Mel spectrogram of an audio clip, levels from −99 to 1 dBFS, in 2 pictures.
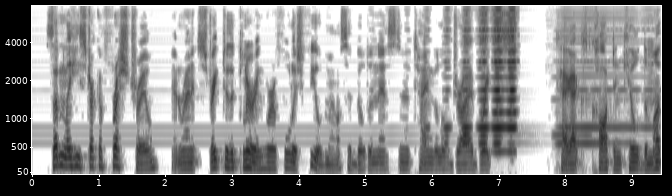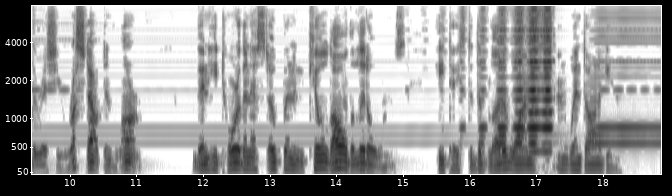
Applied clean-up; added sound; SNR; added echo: classical method spectral subtraction.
